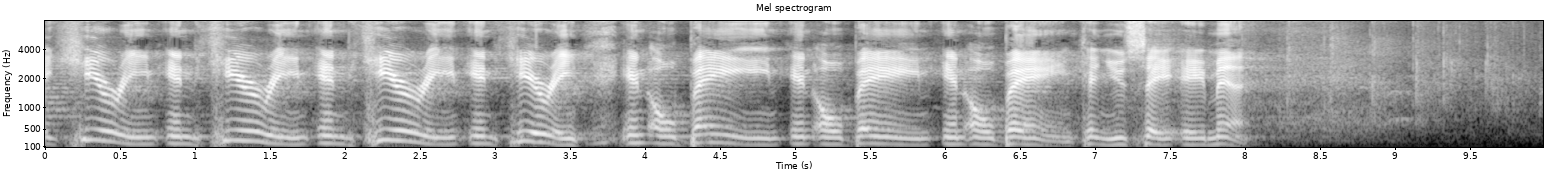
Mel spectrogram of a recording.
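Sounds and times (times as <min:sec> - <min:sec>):
speech: 0:00.0 - 0:08.2
light polite golf clap: 0:08.2 - 0:09.9.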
